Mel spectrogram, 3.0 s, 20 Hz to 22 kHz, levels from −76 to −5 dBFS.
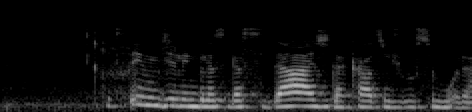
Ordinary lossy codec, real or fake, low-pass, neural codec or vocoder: none; fake; none; codec, 16 kHz, 8 kbps, FunCodec, trained on LibriTTS, 25 frames a second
